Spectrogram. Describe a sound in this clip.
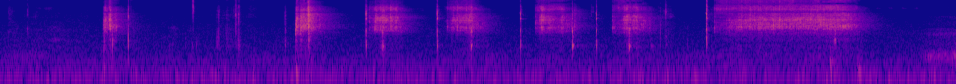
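A toy snake rattles across a hard floor.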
